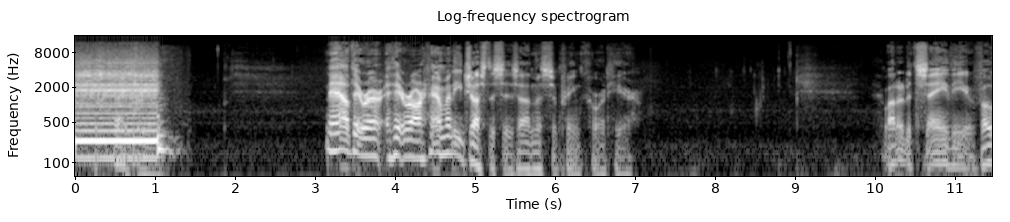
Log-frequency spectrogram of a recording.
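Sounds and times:
loud harsh buzzer sound effect: 0.0s - 1.4s
speech: 3.2s - 7.1s, 10.1s - 11.4s.

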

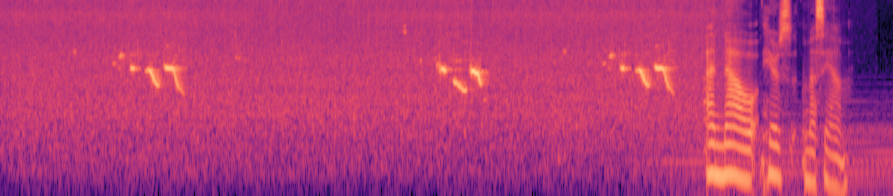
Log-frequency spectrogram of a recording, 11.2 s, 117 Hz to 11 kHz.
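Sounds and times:
Eurasian golden oriole whistling song: 1.5s - 2.3s, 5.4s - 6.1s, 7.6s - 8.5s
speech: 8.8s - 10.7s.

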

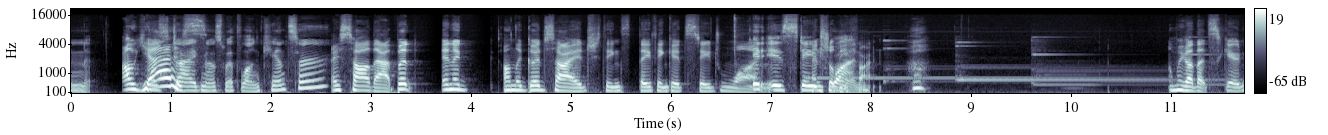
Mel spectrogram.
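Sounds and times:
speech: 0.1s - 8.6s, 11.0s - 11.7s
two-tone electronic doorbell chime: 7.4s - 11.7s.

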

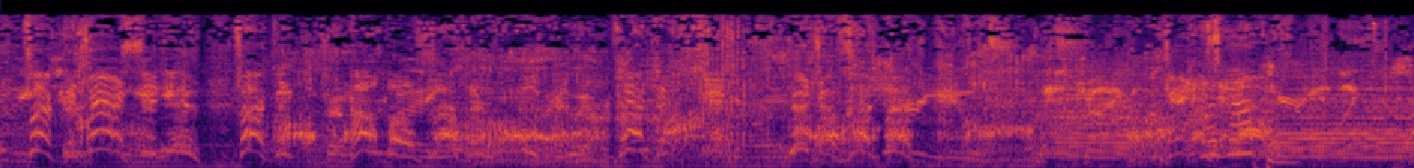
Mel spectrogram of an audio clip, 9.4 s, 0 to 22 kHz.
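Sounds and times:
dog barking and snarling during a scuffle with a man: 0.2s - 8.6s
speech: 0.3s - 9.1s.

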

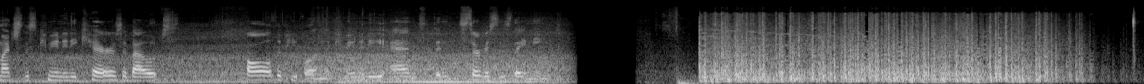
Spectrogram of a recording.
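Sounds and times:
speech: 0.0s - 5.8s
fireworks crackling and popping in a factory fire: 6.8s - 11.4s.

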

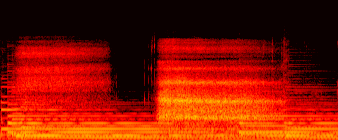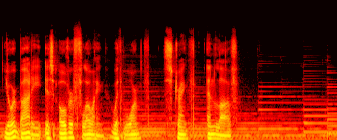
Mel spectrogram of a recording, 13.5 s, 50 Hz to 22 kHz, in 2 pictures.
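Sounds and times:
long deep breath in through nose: 0.0s - 2.4s, 3.0s - 6.8s
soft steady musical drone: 0.0s - 8.0s
speech: 6.8s - 11.6s.

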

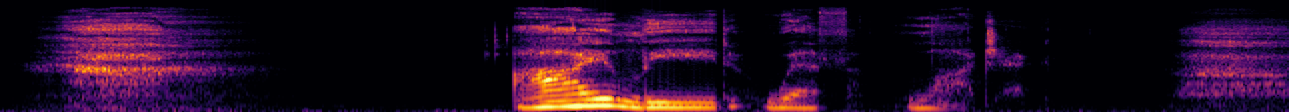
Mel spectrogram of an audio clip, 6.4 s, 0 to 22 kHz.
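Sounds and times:
deep breath in through the nose and out: 0.0s - 1.5s, 5.8s - 6.4s
speech: 2.6s - 5.2s.

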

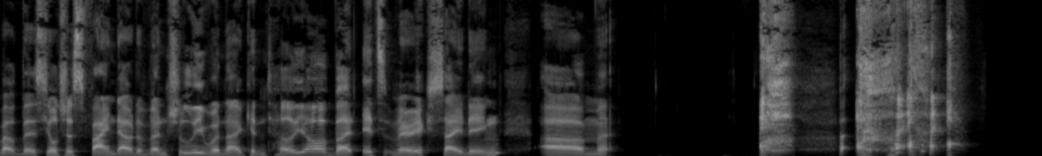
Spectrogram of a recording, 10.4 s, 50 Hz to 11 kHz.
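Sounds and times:
speech: 0.0s - 6.2s
harsh breathy coughs: 7.6s - 9.8s
short voiced throat sound: 7.6s - 9.8s.

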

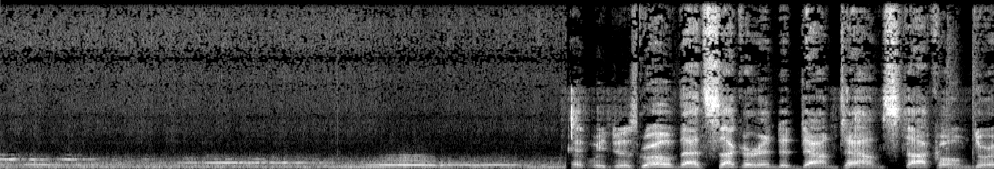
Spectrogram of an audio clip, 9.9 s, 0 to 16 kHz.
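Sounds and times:
deep rumbling underwater wash: 0.0s - 5.7s
whale songs: 0.0s - 6.3s
speech: 6.0s - 9.9s.

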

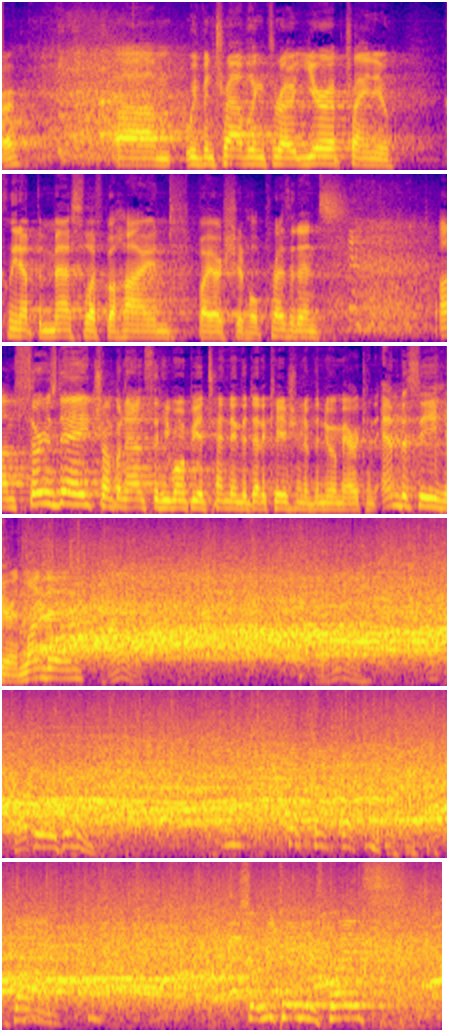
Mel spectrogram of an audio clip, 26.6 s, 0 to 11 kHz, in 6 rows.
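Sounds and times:
laughter: 0.2s - 2.0s, 7.8s - 9.1s, 19.6s - 23.6s
speech: 1.1s - 8.0s, 8.8s - 14.4s
large live-show audience applauding in London: 13.3s - 26.6s
crowd whooping: 13.5s - 26.6s.

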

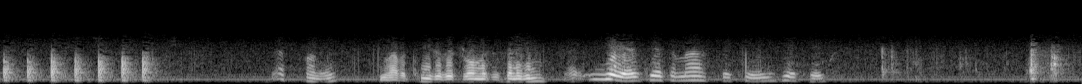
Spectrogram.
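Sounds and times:
knocking on a wooden door: 0.0s - 1.7s
speech: 2.8s - 8.4s.

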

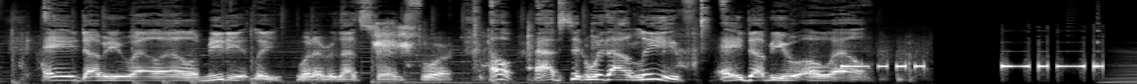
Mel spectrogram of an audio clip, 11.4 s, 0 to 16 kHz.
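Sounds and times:
speech: 0.4s - 8.8s
mid-pitched electronic Morse code beeps: 8.7s - 9.3s, 10.0s - 11.1s.

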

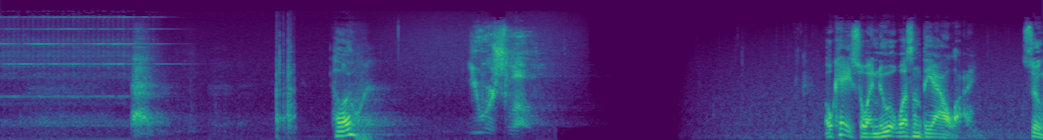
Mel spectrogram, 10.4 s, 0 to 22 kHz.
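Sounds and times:
telephone ringing with a shrill electronic tone: 0.0s - 2.1s
speech: 3.4s - 3.8s, 8.4s - 10.4s.

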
